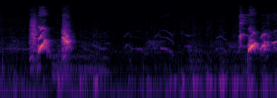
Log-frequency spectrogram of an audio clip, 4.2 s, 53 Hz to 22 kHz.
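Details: Male long-coat Chihuahua puppy, born 13 April 2018, white and red: two sharp high yips half a second apart, a pause with faint squeaky sounds, then one more bright yip near the end over a low background rumble.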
